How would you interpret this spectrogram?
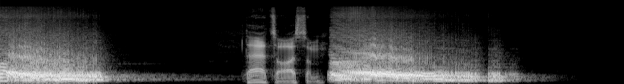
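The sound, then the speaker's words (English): Two loud, rasping growls from a Ludwig Lion's Roar, a square friction drum played by pulling its string, imitate a lion's roar. Each lasts about a second and trails off, with a brief spoken exclamation between them. “And when you pull the string on this, it sounds like a lion.”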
